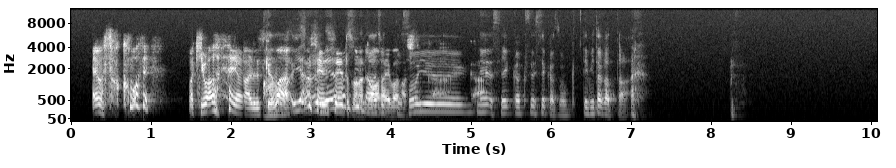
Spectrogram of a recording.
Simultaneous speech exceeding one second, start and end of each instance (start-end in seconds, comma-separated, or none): 2.4-4.7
